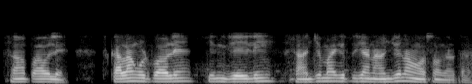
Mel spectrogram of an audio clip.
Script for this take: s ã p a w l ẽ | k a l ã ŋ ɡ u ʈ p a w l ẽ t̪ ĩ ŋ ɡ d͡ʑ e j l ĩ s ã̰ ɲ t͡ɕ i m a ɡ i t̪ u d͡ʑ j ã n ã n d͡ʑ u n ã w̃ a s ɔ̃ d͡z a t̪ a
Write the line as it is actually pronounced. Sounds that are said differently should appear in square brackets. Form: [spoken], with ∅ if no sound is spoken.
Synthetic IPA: s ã p a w l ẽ | k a l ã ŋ ɡ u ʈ p a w l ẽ t̪ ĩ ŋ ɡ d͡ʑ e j l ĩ s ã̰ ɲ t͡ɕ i m a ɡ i t̪ u d͡ʑ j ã n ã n d͡ʑ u n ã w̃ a s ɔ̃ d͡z a t̪ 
